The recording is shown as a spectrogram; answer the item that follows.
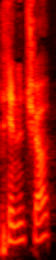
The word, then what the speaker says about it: pinnekjøtt: So I think it's, you know, I don't know if that really got brought over to the U.S., but it's called pinnekjøtt, I think is how you say it.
